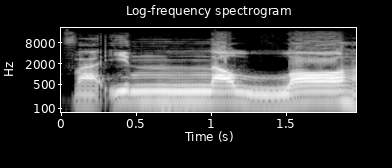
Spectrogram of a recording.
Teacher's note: lafaz Allahnya kita baca tebal, kita baca tabkhim karena di lafaz Allah sebelumnya ada huruf yang memiliki tanda baca fathah. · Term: dibaca tabkhim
